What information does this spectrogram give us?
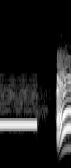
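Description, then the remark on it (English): A voicemail tone: one steady, mid-pitched electronic beep lasting under a second, then a brief silence before a voice starts in with a drawn-out sound. “message after the tone.”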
